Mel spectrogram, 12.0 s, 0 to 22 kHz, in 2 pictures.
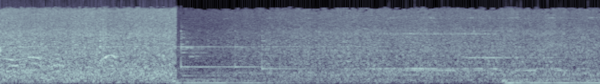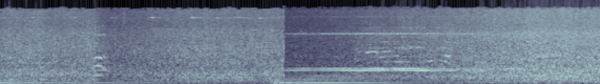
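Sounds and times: churning river water splashing: 0.0 - 12.0
low steady drone: 0.0 - 12.0.

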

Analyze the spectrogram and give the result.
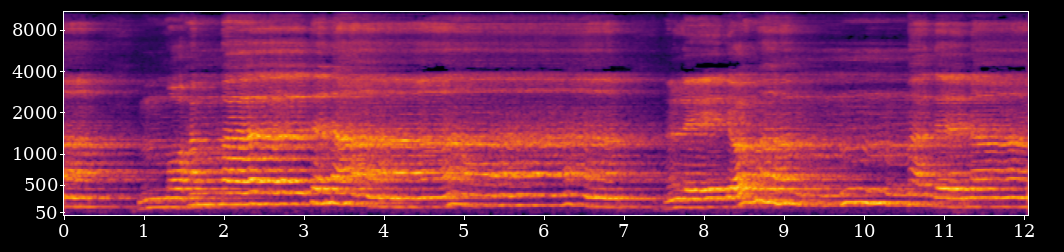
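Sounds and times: man chanting: 0.0 - 12.0.

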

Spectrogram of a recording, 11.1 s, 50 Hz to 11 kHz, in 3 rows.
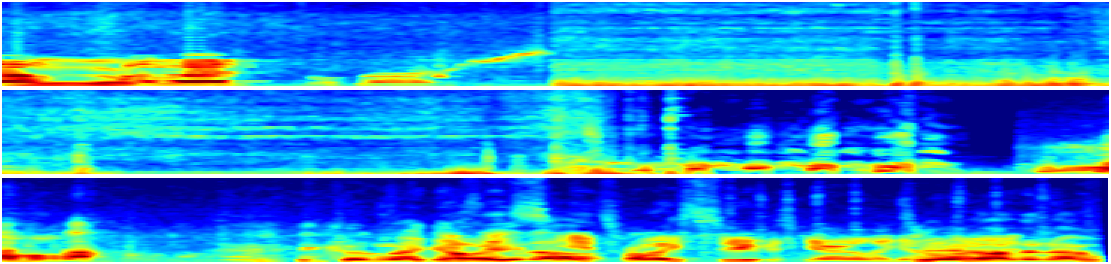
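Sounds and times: person shouting: 0.0 - 0.9
wind on microphone: 1.9 - 6.0
bike tyres rumbling on concrete: 1.9 - 6.1.

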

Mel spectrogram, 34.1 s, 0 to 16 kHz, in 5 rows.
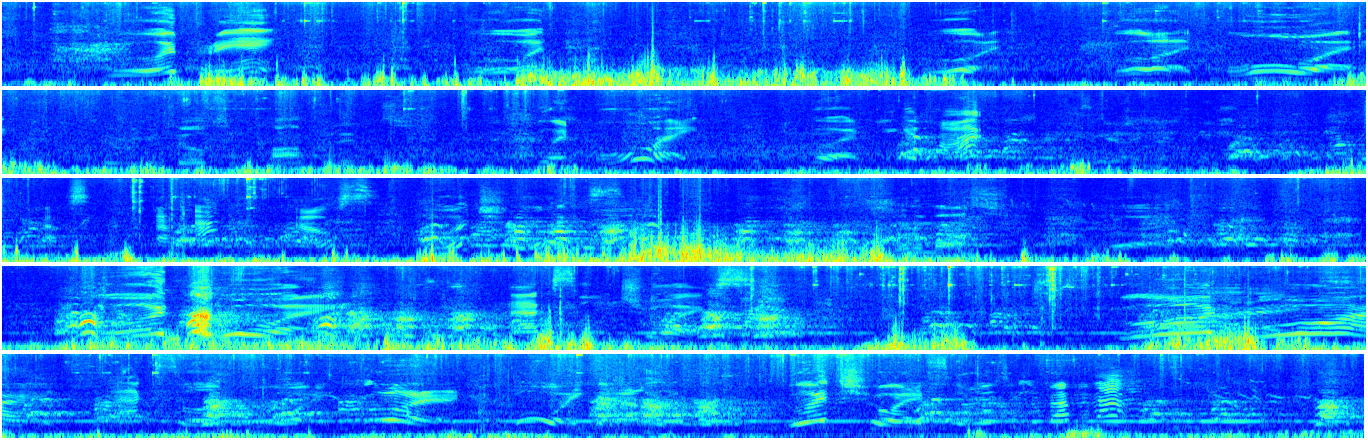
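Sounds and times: dog barking: 11.3 - 12.0, 13.0 - 18.4, 19.0 - 23.0, 23.9 - 25.8, 27.2 - 29.4, 30.1 - 31.1, 31.8 - 34.0.

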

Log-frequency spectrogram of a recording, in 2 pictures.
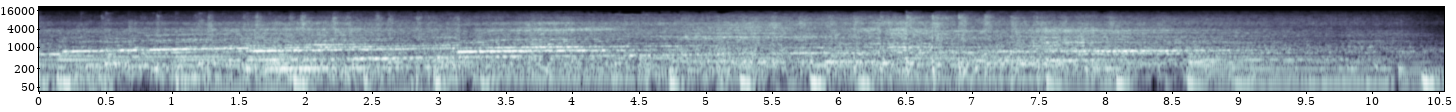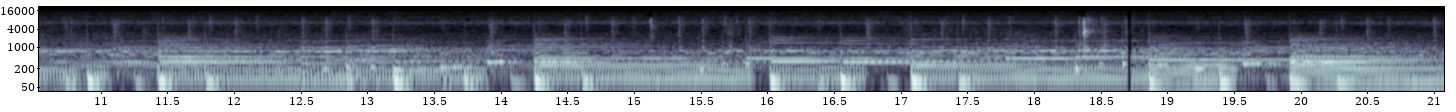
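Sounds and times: electric train traction whine: 0.0 - 11.3
background music: 0.0 - 21.0.

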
